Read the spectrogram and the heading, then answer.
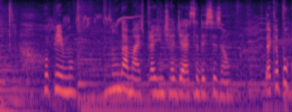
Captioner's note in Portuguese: Pássaros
